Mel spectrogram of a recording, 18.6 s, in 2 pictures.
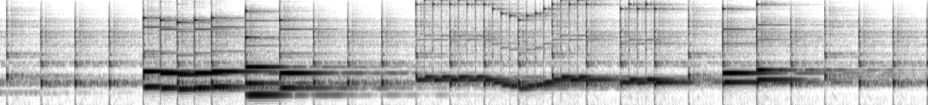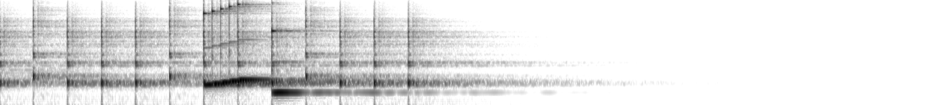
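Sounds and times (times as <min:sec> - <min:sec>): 
marimba: 0:01.4 - 0:09.0, 0:11.3 - 0:13.4.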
